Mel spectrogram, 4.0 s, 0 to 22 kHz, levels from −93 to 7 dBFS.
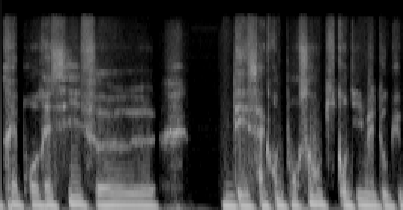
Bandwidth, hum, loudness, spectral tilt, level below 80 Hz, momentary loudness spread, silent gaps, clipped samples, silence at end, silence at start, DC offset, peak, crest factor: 16 kHz; none; -26 LUFS; -5 dB/octave; -44 dBFS; 6 LU; none; under 0.1%; 0 s; 0 s; under 0.1%; -16 dBFS; 10 dB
